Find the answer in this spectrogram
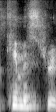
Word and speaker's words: chemistry: others uh One is chemistry for example. Chemistry uh mechanic of course you can share with me other words if you know them that have ch pronounced as c sound in English.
